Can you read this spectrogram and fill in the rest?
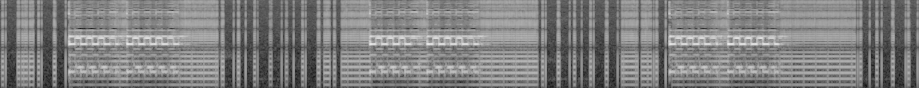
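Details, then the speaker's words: Australian landline double ring tone with a nearby digital mobile phone that placed the call: a harsh stuttering buzz chops between the paired ring chirps, caused by cell phone radio interference entering the audio circuit. "You can probably hear the buzzing sound from the cellophone there as well."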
